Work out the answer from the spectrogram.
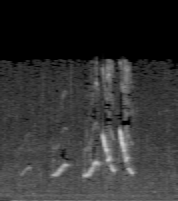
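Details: Captive Double-collared seedeater tutor singing tuitui style for young birds: soft rising whistles followed by three louder sharp high zigzag notes.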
